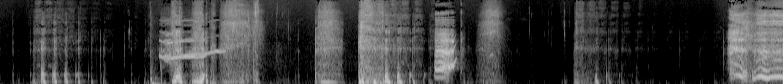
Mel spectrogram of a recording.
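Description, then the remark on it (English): A series of short, deliberate forced burps made by taking air in and pushing it out, spaced out over several seconds and fairly loud, with brief gulping and breathy sounds between them and pauses of silence. “You got to get it in there and then burp it out.”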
